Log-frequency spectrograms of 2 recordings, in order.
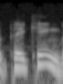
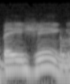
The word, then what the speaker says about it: Beijing: You know, we used to pronounce it to Beijing, but in the last few years they've asked us to pronounce it Beijing.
